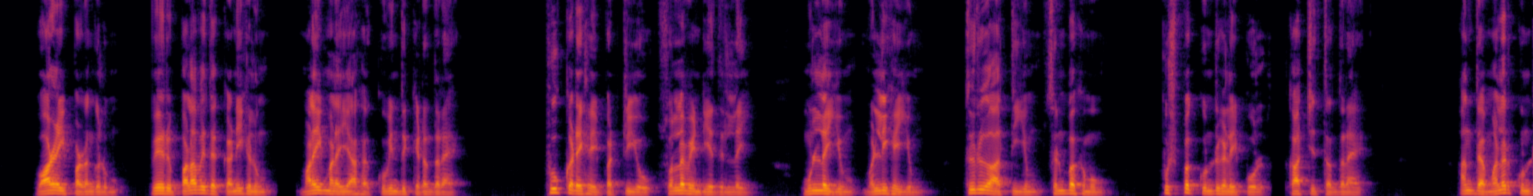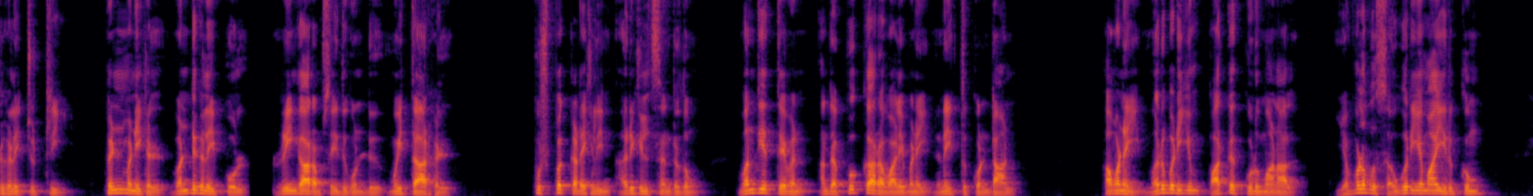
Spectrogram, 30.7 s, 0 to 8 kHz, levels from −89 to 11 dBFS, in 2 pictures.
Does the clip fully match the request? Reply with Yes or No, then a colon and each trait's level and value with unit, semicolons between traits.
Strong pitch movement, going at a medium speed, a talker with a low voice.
No: average, 3.6 semitones; average, 90 wpm; low, 105 Hz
